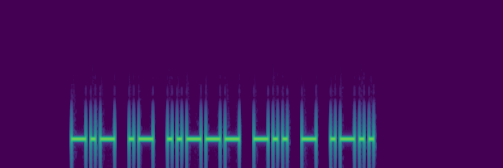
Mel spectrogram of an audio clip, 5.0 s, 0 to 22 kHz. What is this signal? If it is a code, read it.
Morse code, heard as a keyed tone, about 25 wpm, 700 Hz. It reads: KA2DTL
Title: USA Call Signs 25wpm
